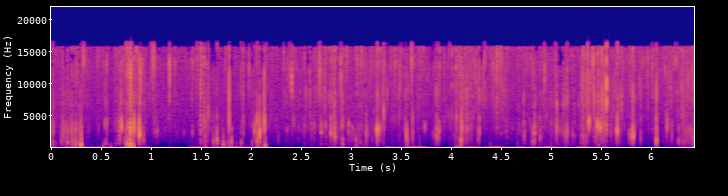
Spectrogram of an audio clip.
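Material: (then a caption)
Steel. Long pink acrylic nails on both hands scratch and tap a large, hollow, dome-shaped steel wire-mesh microphone grille, heard close up. Quiet, rapid clicks and rough scratches sit over a low, muffled rumble, with two sharper taps standing out near the start. The sound stays soft and busy, with a dense, crackling texture throughout.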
